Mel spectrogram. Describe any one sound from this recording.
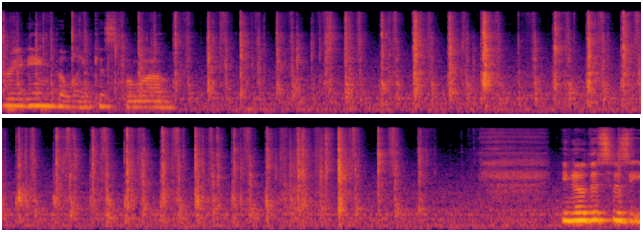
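Cards shuffle rapidly in a woman's hands.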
